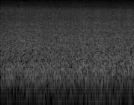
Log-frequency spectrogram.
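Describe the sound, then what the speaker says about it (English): Water flows into a canal lock in a steady loud rushing hiss, continuous and close, with no voices. "So the water's higher on this side, so they're letting the water in kind of slowly"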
